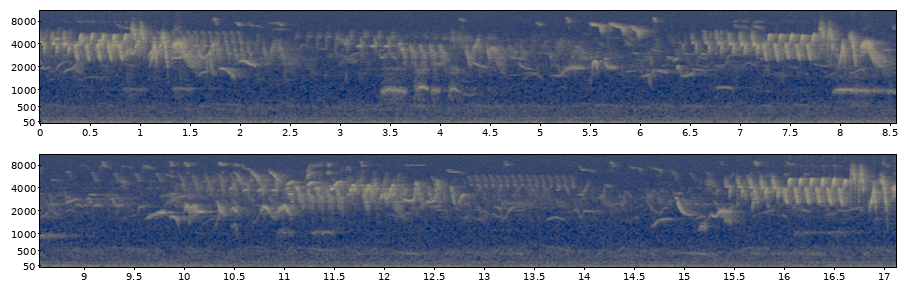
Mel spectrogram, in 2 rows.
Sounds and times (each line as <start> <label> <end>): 3.4 pheasant 4.7
3.4 crow 4.4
